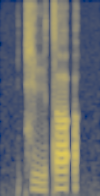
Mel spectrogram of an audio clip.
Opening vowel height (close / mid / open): close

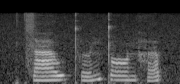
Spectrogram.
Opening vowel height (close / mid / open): open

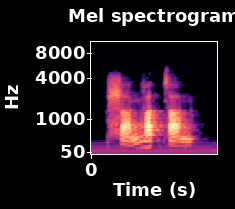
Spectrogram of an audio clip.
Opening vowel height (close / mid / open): open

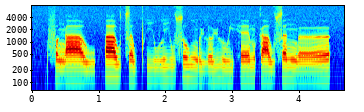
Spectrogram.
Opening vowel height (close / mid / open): open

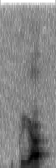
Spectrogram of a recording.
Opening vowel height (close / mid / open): close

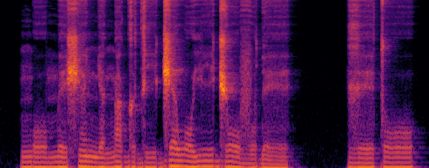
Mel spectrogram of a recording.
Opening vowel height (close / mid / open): mid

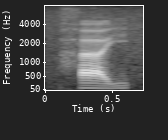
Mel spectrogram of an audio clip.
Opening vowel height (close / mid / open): open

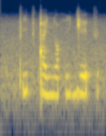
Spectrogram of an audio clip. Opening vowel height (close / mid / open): close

